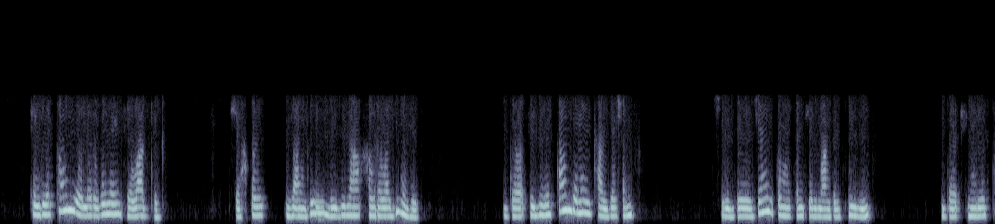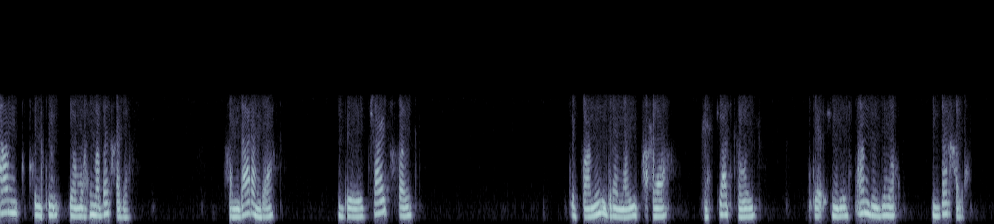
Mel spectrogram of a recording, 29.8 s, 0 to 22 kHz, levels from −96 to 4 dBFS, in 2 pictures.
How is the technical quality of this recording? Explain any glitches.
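The recording is degraded throughout by one fault: tandem speech coding. For the whole clip, the speech sounds like it passed through several low-rate speech codecs in sequence, each one encoding the already damaged output of the one before. The result is rough, muffled and warbly speech, with nothing above 3.8 kHz. The character fits about three lossy coders in a row, the last resembling G.729A, with compounding artefacts.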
